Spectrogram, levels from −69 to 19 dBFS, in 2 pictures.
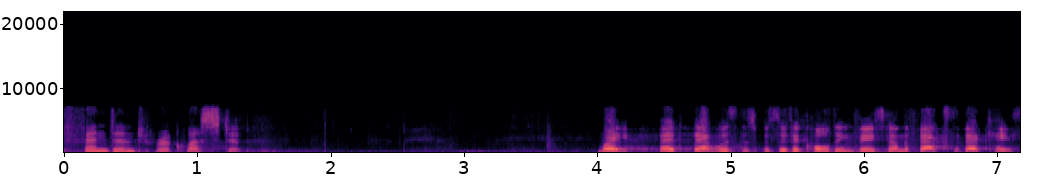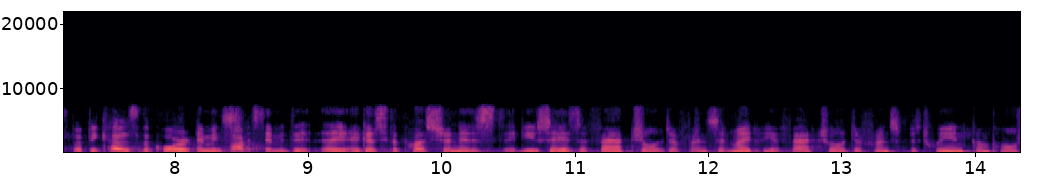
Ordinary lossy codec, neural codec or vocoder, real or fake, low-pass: Opus, 32 kbps; codec, 16 kHz, 0.8 kbps, ZipCodec; fake; 7.2 kHz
